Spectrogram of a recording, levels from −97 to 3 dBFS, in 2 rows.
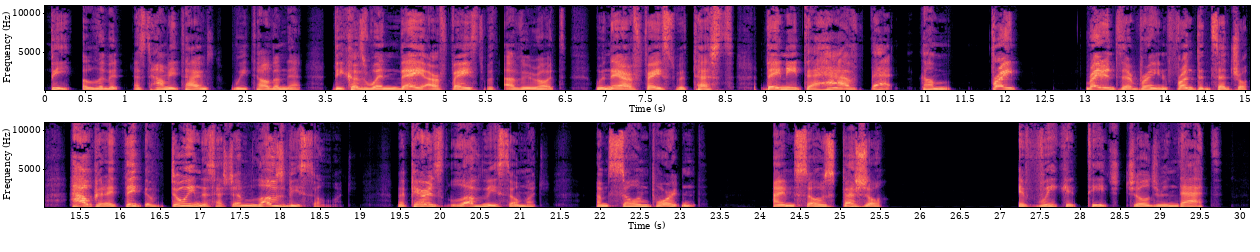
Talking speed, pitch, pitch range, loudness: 135 wpm, 155 Hz, 130-175 Hz, -20 LUFS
